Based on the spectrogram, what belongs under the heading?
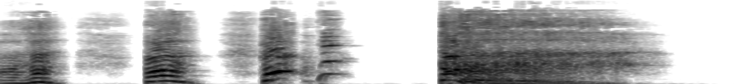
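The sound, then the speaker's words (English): A voice imitates how an acquaintance half sneezes: a few short, breathy vocal catches building up, then one loud, hissing, airy burst that trails off gradually without a full sneeze. “I knew somebody for a long time who didn't sneeze so much as half sneeze.”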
